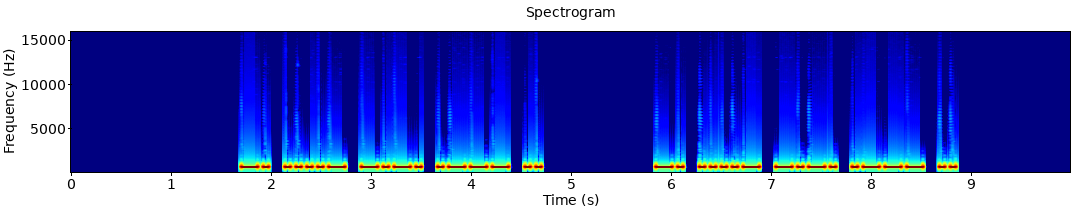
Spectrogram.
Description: Morse code, heard as a keyed tone, about 22 wpm, 700 Hz. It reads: N4CJI N4CJI
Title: USA Call Signs - 5 Characters - Repeated 2x - 22wpm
